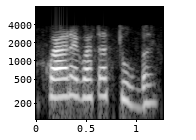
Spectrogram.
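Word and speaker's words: Caraguatatuba: Quaraguatatuba.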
